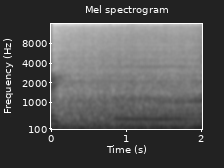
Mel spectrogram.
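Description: Motorcycle engine droning at a steady cruise, heard with wind rushing over the rider's microphone; the pitch holds steady, and a faint higher steady tone joins about a second in.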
